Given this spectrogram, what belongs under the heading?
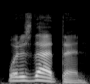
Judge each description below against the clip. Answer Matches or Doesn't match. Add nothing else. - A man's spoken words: Matches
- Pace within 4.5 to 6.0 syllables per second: Matches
